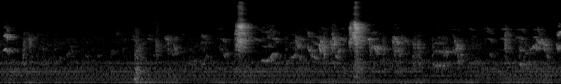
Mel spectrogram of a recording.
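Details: A group of parakeets sings in a busy, continuous chatter of high chirps and squeaky notes, with two sharp, louder clicks or squawks standing out. A constant low hum runs underneath.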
